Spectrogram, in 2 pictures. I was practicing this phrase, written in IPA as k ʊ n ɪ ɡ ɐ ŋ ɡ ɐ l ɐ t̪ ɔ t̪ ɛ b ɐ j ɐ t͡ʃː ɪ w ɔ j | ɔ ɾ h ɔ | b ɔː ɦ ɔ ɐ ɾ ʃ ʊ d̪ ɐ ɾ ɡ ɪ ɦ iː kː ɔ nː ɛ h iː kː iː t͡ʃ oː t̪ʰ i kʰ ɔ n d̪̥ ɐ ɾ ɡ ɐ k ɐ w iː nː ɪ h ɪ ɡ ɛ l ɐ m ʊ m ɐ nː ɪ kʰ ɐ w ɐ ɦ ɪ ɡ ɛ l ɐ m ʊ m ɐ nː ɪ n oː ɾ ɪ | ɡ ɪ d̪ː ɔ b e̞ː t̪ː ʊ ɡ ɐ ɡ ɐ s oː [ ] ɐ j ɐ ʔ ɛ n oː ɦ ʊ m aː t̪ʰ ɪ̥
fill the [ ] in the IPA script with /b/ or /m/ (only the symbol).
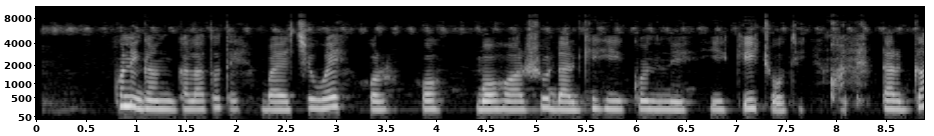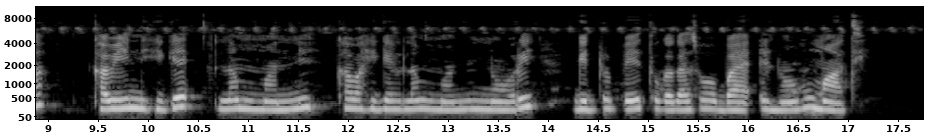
b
